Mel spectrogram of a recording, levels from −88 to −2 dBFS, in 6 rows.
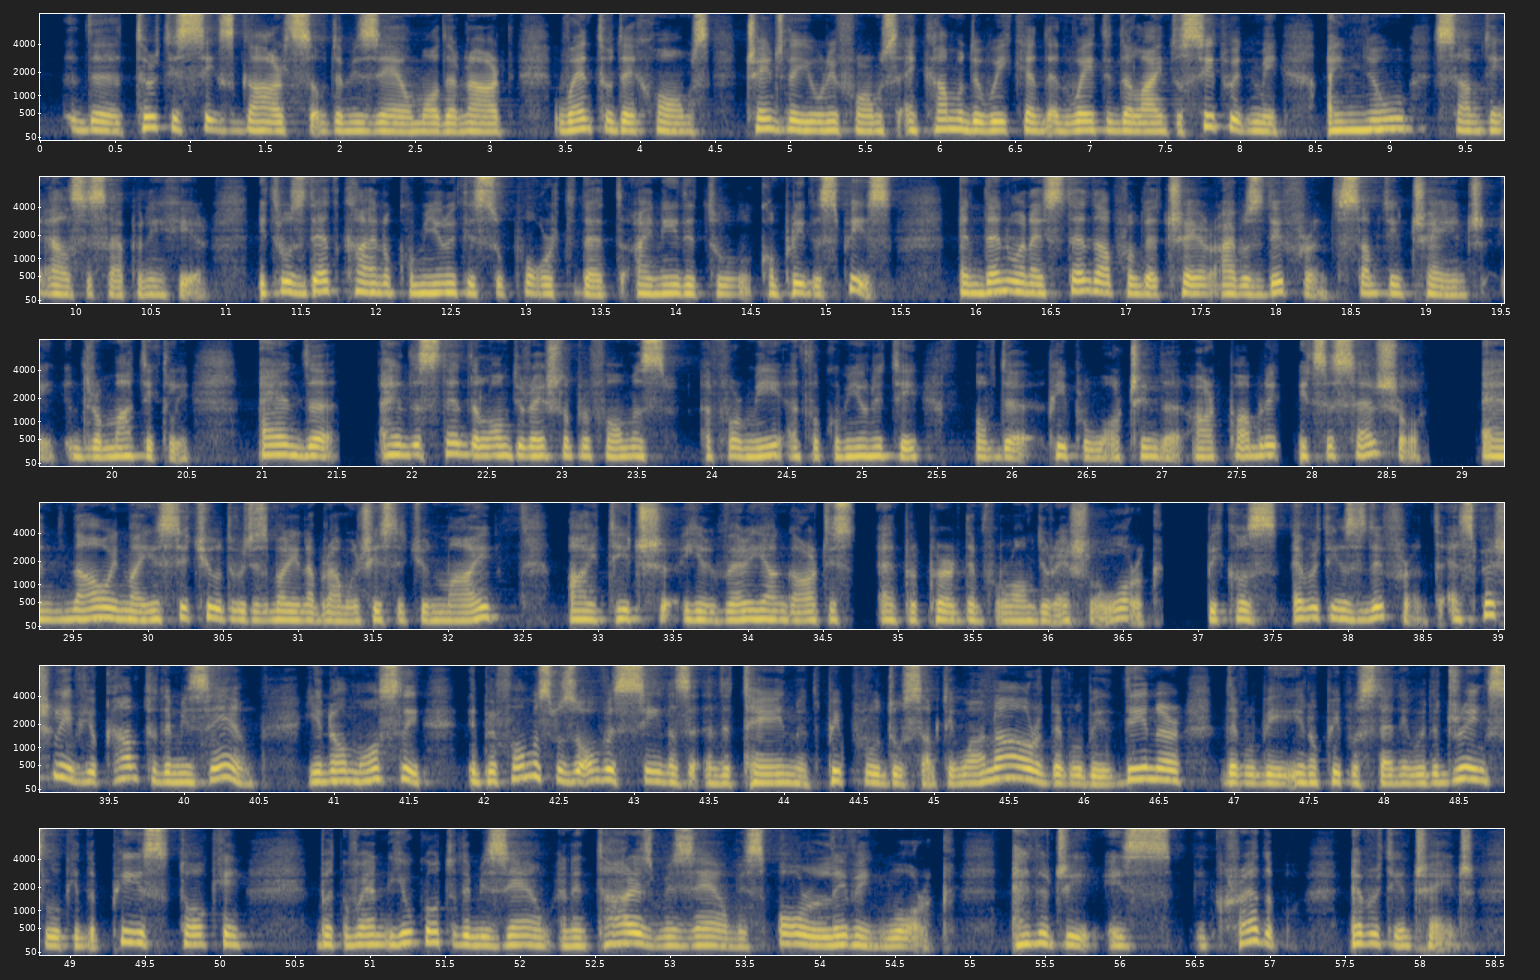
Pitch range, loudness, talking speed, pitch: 150-180 Hz, -20 LUFS, 180 wpm, 160 Hz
